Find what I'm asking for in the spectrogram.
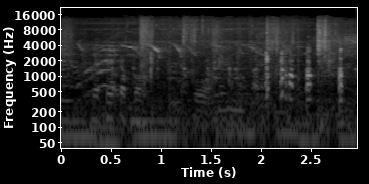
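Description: Chickens cluck close by, a run of short sharp clucks toward the end over a low background hum, with faint voices mixed in.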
